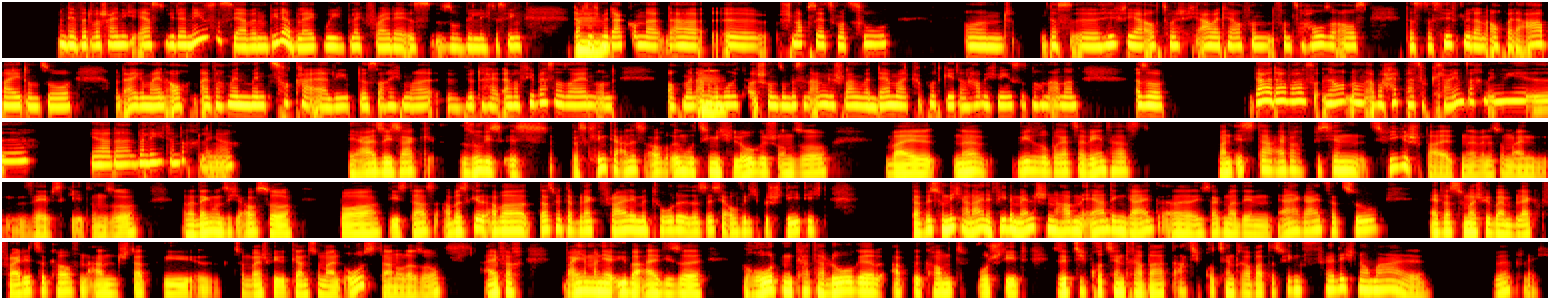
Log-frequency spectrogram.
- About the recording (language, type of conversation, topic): German, advice, Warum habe ich bei kleinen Ausgaben während eines Sparplans Schuldgefühle?
- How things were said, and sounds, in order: in English: "Guide"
